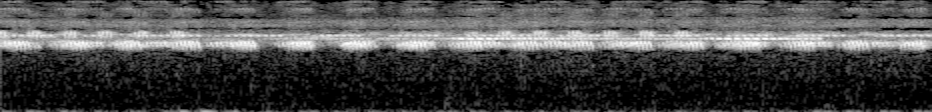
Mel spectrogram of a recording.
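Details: Crickets chirping at midnight, loud high trilling pulses in a regular beat of roughly three and a half per second, swelling and dipping slightly in a dense nighttime chorus.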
